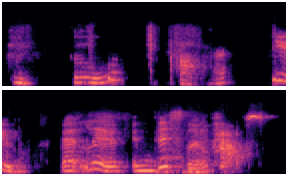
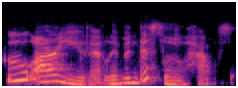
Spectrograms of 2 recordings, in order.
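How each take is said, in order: First: Slow. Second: Said in the usual way. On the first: Acted. Butterfly asks slowly.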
